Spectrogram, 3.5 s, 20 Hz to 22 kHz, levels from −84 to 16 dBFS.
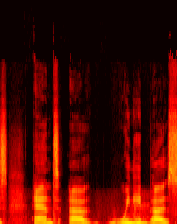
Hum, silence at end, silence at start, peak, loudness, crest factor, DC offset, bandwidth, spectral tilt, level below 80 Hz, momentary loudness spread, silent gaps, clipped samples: none; 0 s; 0 s; -4 dBFS; -20 LUFS; 16 dB; under 0.1%; 17 kHz; -4 dB/octave; -60 dBFS; 17 LU; none; under 0.1%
